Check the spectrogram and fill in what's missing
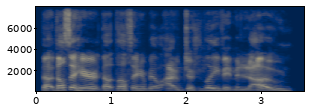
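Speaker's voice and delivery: high, loud mock accent that comes out British; accidental British accent; slipping British accent. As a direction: try Aussie, land on British. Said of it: "I'm still doing British".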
